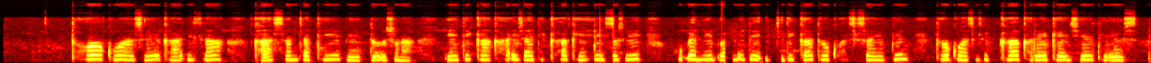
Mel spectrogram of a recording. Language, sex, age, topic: Gamo, male, 25-35, government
